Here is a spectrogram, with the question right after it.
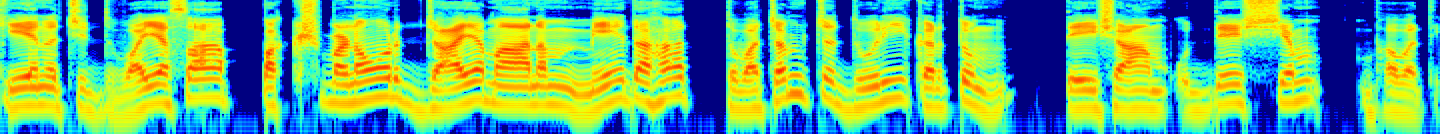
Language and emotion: Sanskrit, neutral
